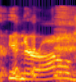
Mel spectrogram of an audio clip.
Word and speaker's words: neuronal: The more we dwell on a memory or rehearse the specific events surrounding the memory, the stronger the neuronal? Neuronal. – Well, yeah. – Okay. – Yeah, you said it right.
